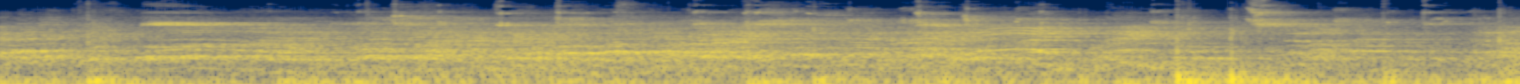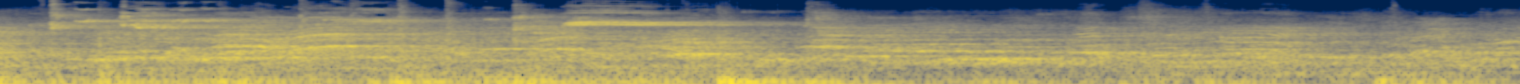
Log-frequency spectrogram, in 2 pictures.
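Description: Players shout and call out in a large echoing gym.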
